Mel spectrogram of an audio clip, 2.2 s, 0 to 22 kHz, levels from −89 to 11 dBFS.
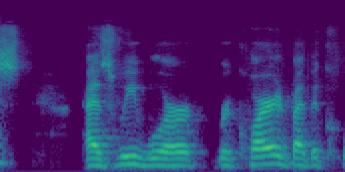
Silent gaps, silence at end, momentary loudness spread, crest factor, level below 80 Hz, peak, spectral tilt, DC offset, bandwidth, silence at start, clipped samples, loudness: none; 0 s; 8 LU; 18 dB; -72 dBFS; -10 dBFS; -4 dB/octave; under 0.1%; 12.5 kHz; 0 s; under 0.1%; -26 LUFS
